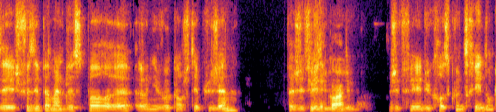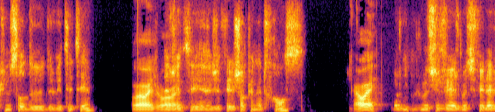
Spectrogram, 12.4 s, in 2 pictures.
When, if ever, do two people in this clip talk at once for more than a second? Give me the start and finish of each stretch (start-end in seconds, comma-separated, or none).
none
